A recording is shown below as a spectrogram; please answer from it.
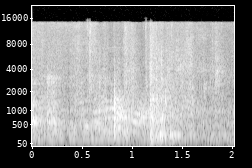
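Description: Indistinct background voices, with a few light clicks and rustles of handling.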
